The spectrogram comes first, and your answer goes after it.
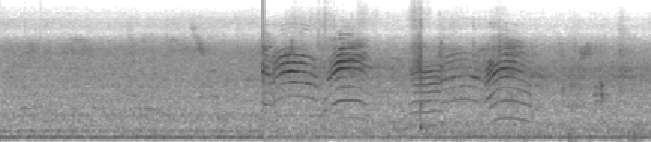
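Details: Tabby cat attacking a ginger cat, domestic cats: after a quiet stretch of low hum, a cluster of five or six loud rising-then-falling meows follows in quick succession, some strained and wavering.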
